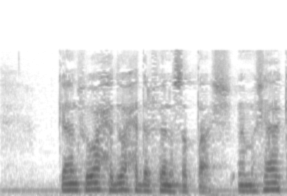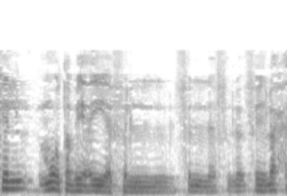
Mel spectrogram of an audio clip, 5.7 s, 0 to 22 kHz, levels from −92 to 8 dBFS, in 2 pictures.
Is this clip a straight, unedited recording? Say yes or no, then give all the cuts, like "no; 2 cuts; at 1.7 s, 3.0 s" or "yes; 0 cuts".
no; 1 cut; at 2.4 s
